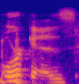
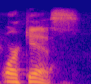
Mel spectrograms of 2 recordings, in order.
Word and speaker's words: Orcas: and stop it no it's not orcas it's orcus but it's spelled the same way I know are they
